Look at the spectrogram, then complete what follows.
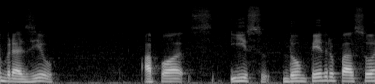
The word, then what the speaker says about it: Brasil: O Brasil, a única coisa que muda é colocar o Z no lugar do S na palavra e a pronúncia, que a gente fala Brasil.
